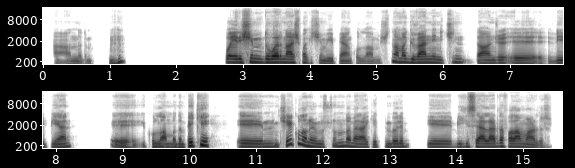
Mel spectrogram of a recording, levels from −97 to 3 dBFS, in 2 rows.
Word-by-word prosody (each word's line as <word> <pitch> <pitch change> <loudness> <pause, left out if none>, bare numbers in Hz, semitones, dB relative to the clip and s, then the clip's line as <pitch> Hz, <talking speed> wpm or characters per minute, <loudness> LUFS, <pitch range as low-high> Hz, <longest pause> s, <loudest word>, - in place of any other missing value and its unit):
A, - - -16
anladım. 105 - -15 0.2
I - - -7
hı. 180 +10 -5 1.5
Bu 185 - +4
erişim 175 0 +4
duvarını 175 0 +7
aşmak 165 -1 +1
için 135 -2 -9
VPN 125 0 -6
kullanmıştın 115 - -11
ama 190 -2 +2
güvenliğin 165 -2 +2
için 180 +6 -10
daha 140 -1 0
önce, 145 +1 -4
eee, 130 -2 -3
VPN, 140 +4 -2 0.6
eee, 75 0 -5
kullanmadın. 140 - -2
Peki 205 +3 +6 0.4
emm, 160 -1 0
şey 240 +5 +1
kullanıyor 215 - +2
musun 145 -3 -6
onu 185 +1 -3
da 195 - +1
merak 145 -4 -1
ettim, 140 +2 -7
böyle, 155 +1 0 0.3
eee, 150 -1 -2
bilgisayarlarda 160 +3 +2
falan 155 -1 +2
vardır. 120 -1 -4
150 Hz, 130 wpm, -22 LUFS, 135-170 Hz, 1.5 s, duvarını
